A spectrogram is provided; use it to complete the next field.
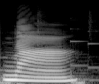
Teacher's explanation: It has two character pronounced with fourth and third tone.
